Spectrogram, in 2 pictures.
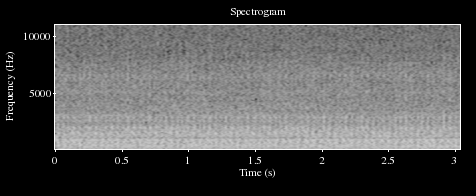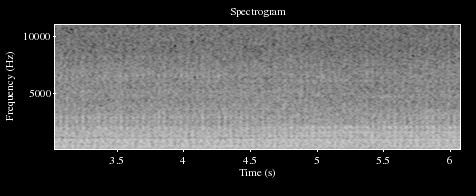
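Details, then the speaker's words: Onan MEP-016B 3 kW military single-cylinder diesel generator, revived, started outside to warm up; starts quickly, even steady thumping beat with no misses or knocks: normal diesel idle. "all right rolled it outside we're just gonna start it up real quick and let it run and warm up so see how quick it starts good"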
